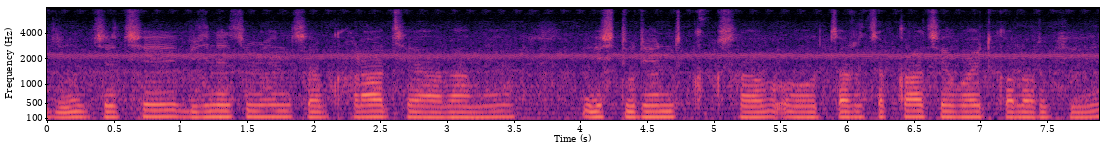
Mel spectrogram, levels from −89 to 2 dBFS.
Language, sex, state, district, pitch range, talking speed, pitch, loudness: Maithili, male, Bihar, Begusarai, 140-150 Hz, 120 wpm, 145 Hz, -26 LUFS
